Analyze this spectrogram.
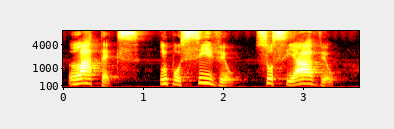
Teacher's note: Sílaba tônica é a penúltima. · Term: Paroxítonas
